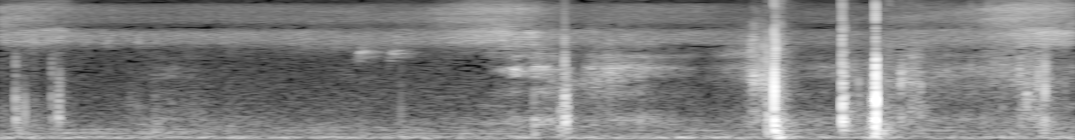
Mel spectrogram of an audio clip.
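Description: Faint, steady high-pitched chorus of insects along a wooded trail, with a few sharp taps near the middle, the loudest a little before four seconds in.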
